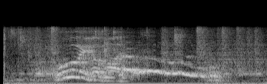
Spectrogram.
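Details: Molly, a pet dog indoors, howls to be given food: a drawn-out, wavering howl rising then sliding slowly downward over about two seconds, with a person's voice nearby.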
